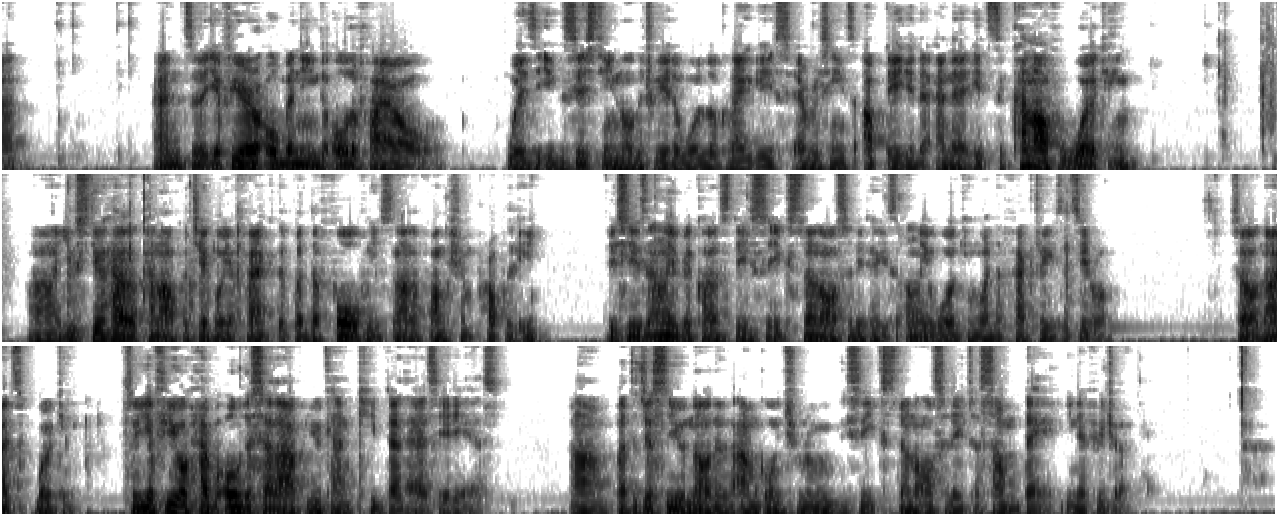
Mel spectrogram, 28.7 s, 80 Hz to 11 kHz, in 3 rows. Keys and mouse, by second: 0.9 click, 1.6 click, 6.1 click, 7.7 space, 8.7-9.1 drag, 9.7-10.0 shift+drag, 10.7 shift+drag, 11.2 shift+space, 12.4 space, 12.7-13.0 drag, 14.5 click, 16.2 click, 17.5 shift+space, 19.5 space, 21.0 click, 27.0 middle click.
